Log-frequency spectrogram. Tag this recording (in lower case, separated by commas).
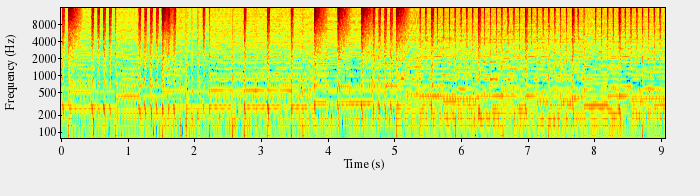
music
